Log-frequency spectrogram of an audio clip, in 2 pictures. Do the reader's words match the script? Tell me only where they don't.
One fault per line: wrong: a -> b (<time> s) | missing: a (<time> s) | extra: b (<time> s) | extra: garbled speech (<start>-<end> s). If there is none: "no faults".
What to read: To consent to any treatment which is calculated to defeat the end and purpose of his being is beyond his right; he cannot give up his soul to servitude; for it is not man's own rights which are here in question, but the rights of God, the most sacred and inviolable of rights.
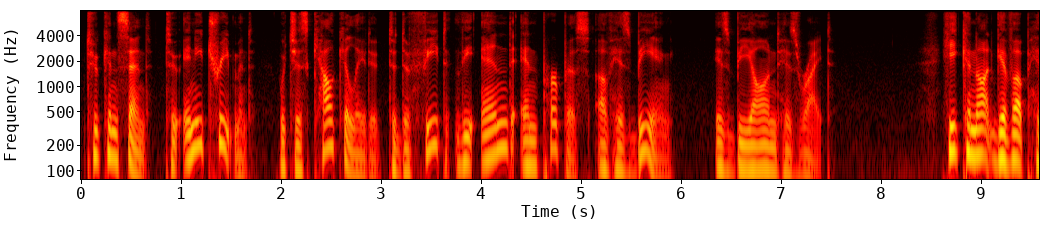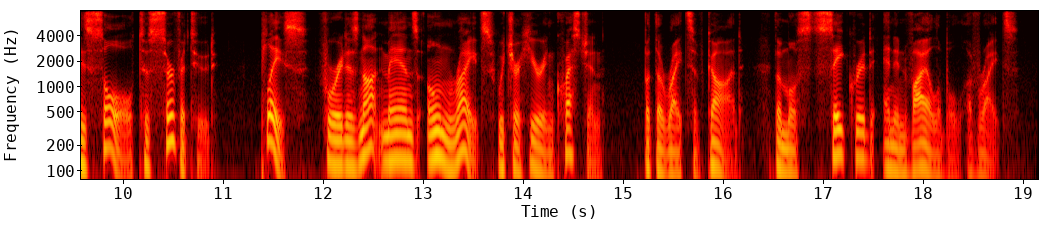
extra: place (11.4 s)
